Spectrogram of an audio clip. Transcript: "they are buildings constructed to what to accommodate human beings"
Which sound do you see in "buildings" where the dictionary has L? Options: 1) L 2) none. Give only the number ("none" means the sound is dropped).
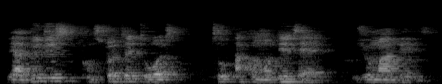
2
